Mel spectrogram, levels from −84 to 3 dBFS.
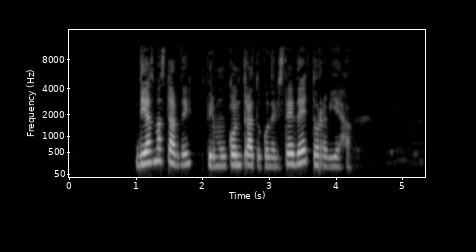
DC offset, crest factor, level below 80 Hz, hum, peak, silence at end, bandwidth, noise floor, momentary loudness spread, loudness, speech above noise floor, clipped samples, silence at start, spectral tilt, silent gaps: under 0.1%; 22 dB; -84 dBFS; none; -6 dBFS; 1.1 s; 11 kHz; -81 dBFS; 13 LU; -27 LUFS; 54 dB; under 0.1%; 1 s; -3.5 dB/octave; none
